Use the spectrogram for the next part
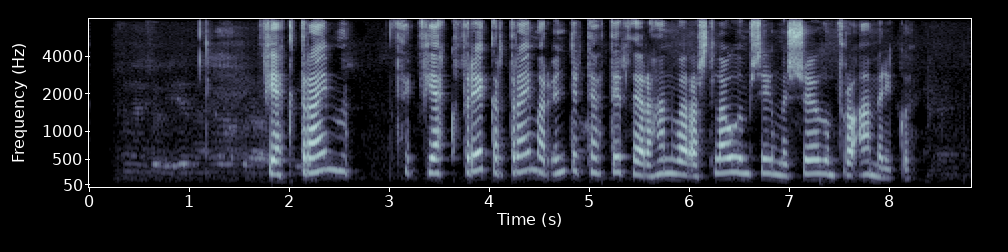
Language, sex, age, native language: Icelandic, female, 40-49, Icelandic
